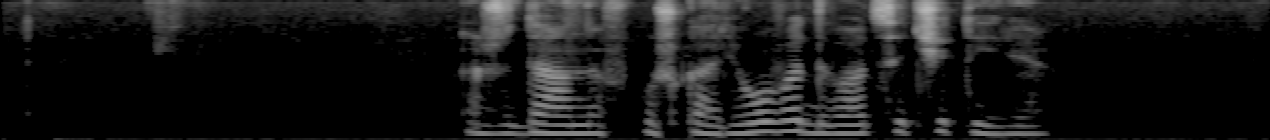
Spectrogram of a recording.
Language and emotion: Russian, neutral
